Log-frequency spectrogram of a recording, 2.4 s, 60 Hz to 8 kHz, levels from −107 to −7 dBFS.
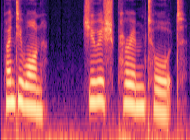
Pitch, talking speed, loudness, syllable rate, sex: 205 Hz, 100 wpm, -17 LUFS, 5.2 syllables/s, female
